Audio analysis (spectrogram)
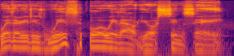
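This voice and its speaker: A man puts on a character voice pitched very deep and low. His intonation is lively. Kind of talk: ASMR roleplay. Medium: solo performance. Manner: commanding, condescending.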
